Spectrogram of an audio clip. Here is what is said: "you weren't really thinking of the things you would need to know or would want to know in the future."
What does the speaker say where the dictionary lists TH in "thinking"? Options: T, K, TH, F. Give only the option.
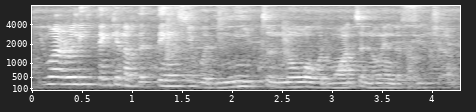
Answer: TH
